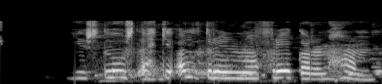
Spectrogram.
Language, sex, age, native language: Icelandic, male, 12, Icelandic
